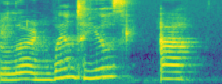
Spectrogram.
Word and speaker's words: há: First of all, it is ‘há’, with a silent ‘h’. Don’t say ‘Rá’.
